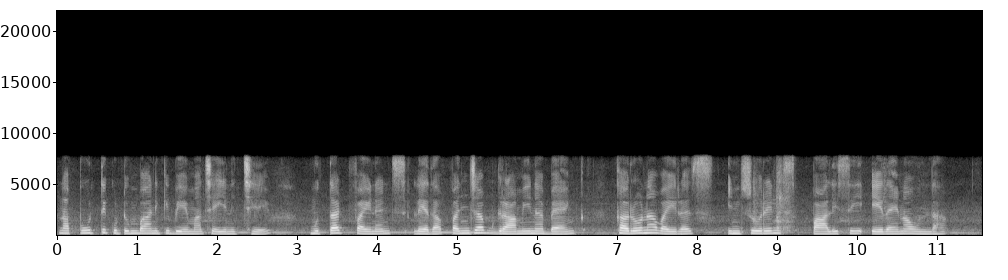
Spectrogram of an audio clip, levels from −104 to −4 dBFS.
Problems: constant background noise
